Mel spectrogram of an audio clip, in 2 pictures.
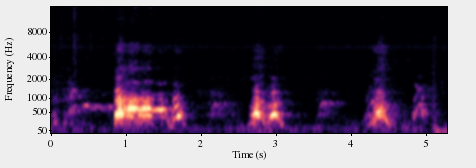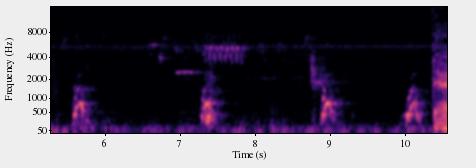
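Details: Sadie the dog barking to chase a deer away from the garden, a series of loud, sharp barks spaced one to two seconds apart, some quieter yips between, a faint chirp in the background.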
